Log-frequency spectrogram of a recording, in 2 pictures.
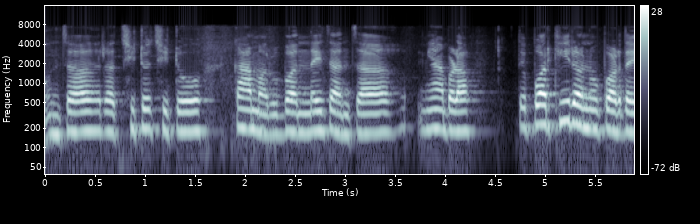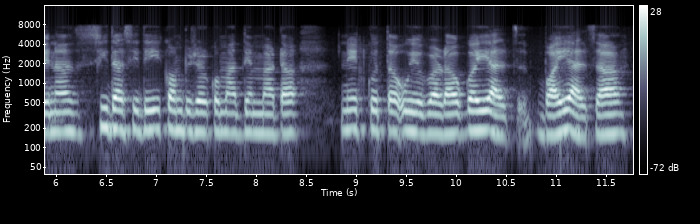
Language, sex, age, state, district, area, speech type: Nepali, female, 30-45, West Bengal, Jalpaiguri, rural, spontaneous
